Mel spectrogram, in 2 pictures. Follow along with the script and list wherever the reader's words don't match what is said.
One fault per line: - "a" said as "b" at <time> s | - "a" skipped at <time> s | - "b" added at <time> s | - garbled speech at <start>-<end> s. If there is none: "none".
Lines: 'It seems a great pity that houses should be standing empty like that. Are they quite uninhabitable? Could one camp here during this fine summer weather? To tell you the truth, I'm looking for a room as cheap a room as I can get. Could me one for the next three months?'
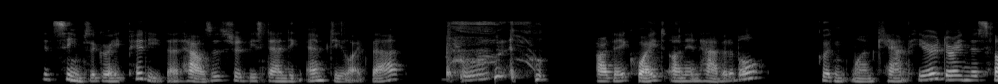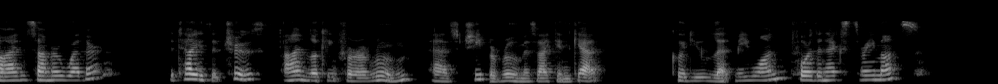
- "Could" said as "Couldn't" at 8.2 s
- "you let" added at 16.9 s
